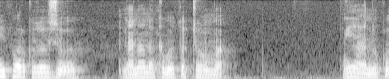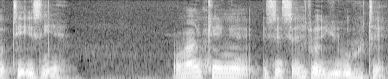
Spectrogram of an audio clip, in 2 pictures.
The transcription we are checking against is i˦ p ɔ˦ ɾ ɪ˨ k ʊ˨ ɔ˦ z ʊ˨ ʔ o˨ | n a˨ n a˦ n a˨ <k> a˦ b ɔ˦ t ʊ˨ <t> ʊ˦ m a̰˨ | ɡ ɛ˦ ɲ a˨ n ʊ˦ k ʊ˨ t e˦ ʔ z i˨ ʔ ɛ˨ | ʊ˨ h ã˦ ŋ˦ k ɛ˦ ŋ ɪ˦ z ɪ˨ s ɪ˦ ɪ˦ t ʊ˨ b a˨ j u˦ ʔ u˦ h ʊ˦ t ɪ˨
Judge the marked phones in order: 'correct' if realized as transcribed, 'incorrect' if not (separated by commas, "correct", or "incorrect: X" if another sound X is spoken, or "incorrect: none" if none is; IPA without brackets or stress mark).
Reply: correct, correct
